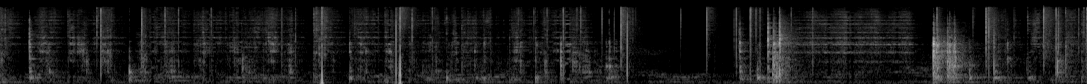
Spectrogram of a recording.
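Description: Fennel seeds dry-roasting in a steel pan, stirred with a spatula: irregular scraping and clicking of the spatula on the pan with the seeds rustling, two sharper knocks about three and four seconds in, and louder scraping near the end.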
